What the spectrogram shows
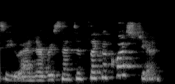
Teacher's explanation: upspeak, where you sort of end your every sentence with like a question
